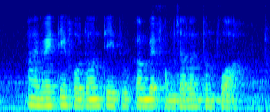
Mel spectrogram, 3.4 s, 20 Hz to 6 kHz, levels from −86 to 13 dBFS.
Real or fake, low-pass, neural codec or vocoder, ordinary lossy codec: real; 5.4 kHz; none; AAC, 32 kbps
